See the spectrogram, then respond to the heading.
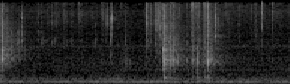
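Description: A utility knife blade scrapes and carves the embossed face of an oval, solid blue marbled soap bar held in a hand with long dark-painted nails. Soft, irregular scraping and crisp little ticks sound over a steady low hum, with a few sharper bright clicks standing out near the start and toward the end.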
